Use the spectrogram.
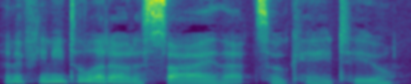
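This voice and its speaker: A woman leading a guided meditation in a gentle, spaced-out way, her soft breathy voice often trailing toward a whisper. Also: mid-range voice, steady tone. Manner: slow, gentle, spaced-out phrasing with long pauses.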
